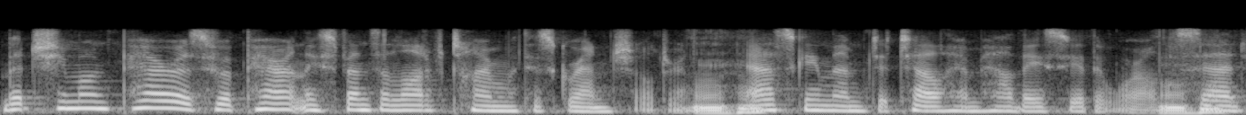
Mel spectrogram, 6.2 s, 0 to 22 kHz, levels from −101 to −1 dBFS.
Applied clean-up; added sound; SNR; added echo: none; none; none; none.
